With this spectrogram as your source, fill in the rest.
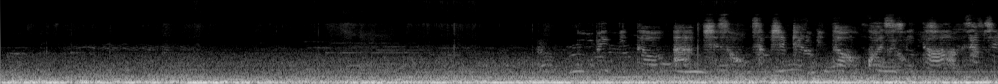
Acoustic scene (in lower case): car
